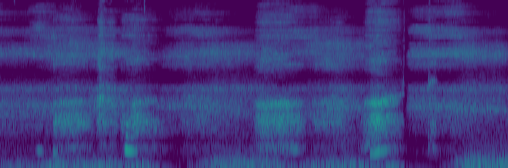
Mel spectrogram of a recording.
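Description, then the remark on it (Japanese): Heavy, breathy panting right up close, a steady cycle of noisy in-and-out breaths repeating every second or so with no talking, intimate and fairly loud as if at the ear. “聞こえますか、このいやらしい吐息。”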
